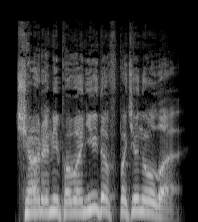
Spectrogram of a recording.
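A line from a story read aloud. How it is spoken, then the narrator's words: Shouted. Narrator (Russian): крикнул Ткар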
